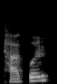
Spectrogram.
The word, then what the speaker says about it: Thakur: And the word Tagore comes from the mispronunciation of the word Thakur from the Britishers.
